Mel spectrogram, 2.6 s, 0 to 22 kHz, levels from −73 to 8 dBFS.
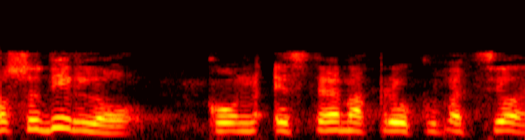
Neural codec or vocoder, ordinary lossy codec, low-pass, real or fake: codec, 16 kHz, 4 kbps, FreqCodec, smaller model; none; 5.4 kHz; fake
